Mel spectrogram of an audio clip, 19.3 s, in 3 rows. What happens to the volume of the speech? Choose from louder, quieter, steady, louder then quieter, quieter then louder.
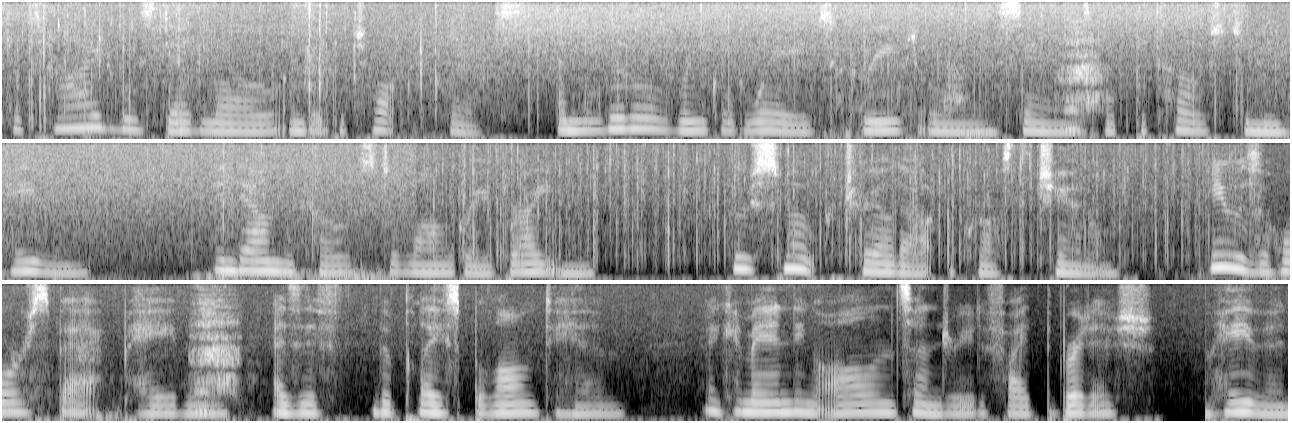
steady.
